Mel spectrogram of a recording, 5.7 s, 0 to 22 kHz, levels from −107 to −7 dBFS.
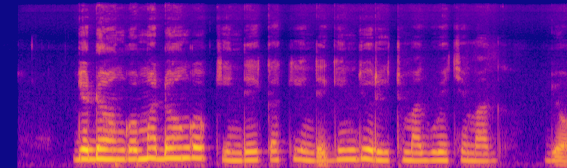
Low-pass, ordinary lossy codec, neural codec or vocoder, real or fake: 19.8 kHz; none; vocoder, 48 kHz, 128 mel bands, Vocos; fake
